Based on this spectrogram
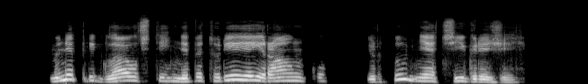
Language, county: Lithuanian, Klaipėda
